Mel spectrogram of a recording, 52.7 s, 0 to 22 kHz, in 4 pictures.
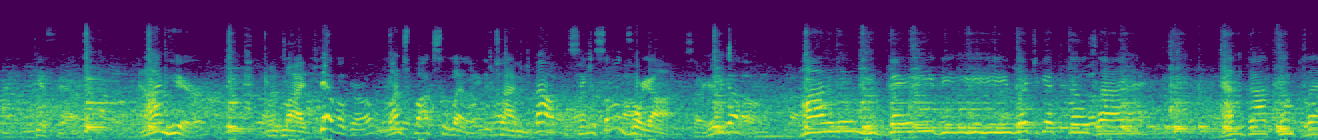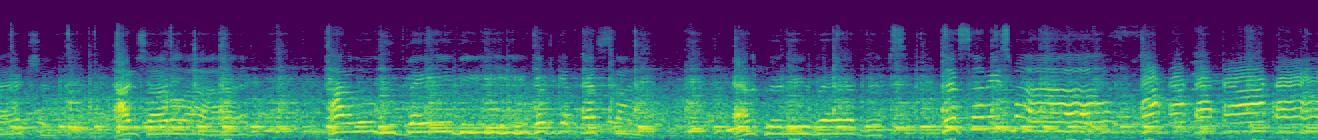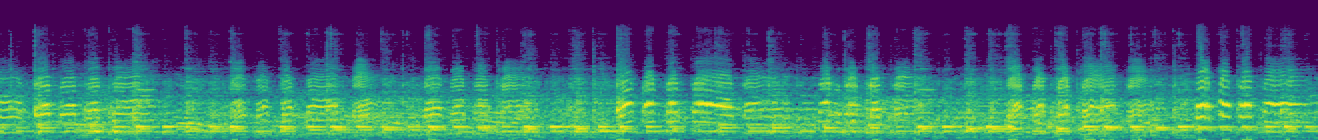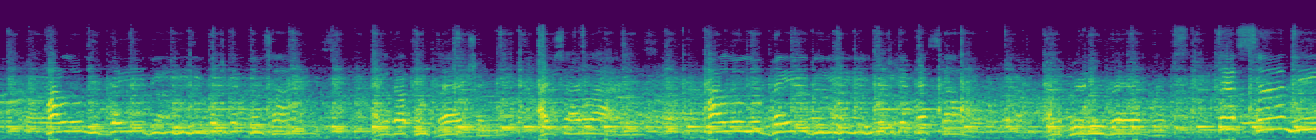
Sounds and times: Ukulele: 0.0s - 52.7s.

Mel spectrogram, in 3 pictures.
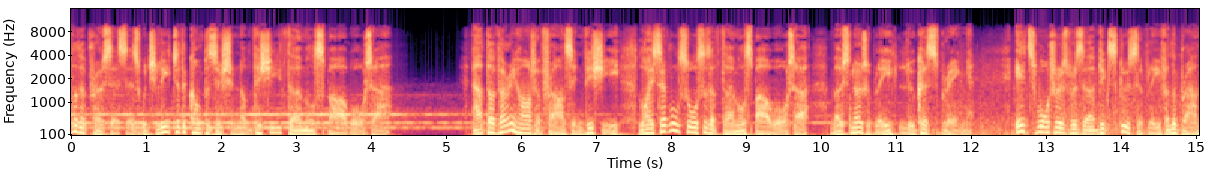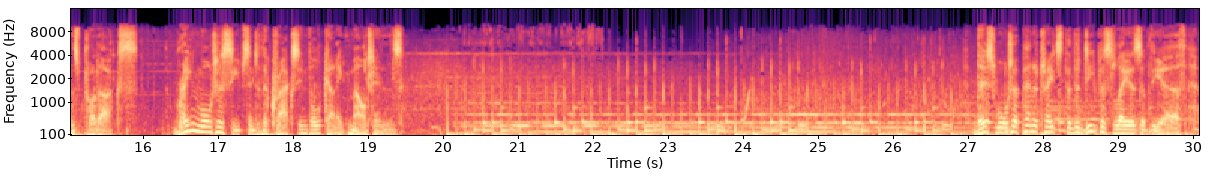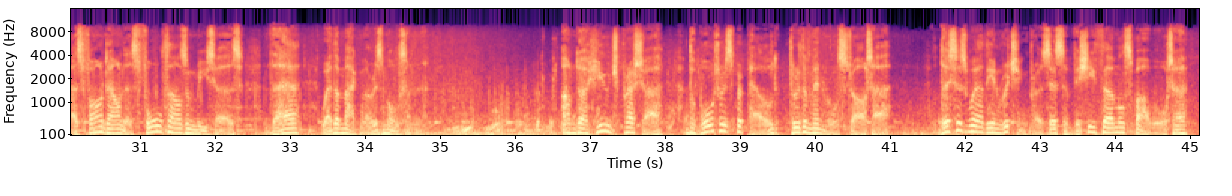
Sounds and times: Speech: 0.0s - 4.3s, 5.3s - 19.5s, 27.1s - 34.9s, 36.6s - 41.0s, 41.6s - 45.0s
Music: 0.0s - 12.6s, 14.0s - 36.7s.

